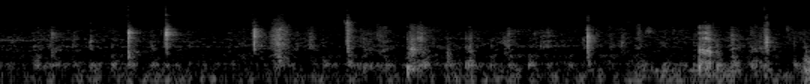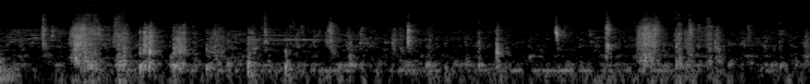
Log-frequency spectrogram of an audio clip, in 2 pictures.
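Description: Close-up eating sounds of a person chewing rice and ginataang papaya: irregular wet smacks and clicks of the mouth, with fingers gathering rice off a wooden board.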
